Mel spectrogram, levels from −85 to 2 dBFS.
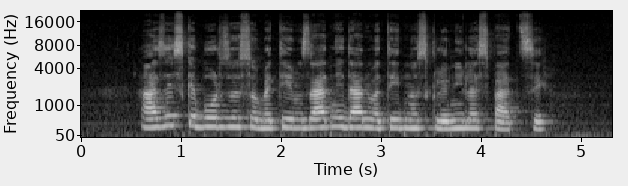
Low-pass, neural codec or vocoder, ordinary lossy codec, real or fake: none; none; none; real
